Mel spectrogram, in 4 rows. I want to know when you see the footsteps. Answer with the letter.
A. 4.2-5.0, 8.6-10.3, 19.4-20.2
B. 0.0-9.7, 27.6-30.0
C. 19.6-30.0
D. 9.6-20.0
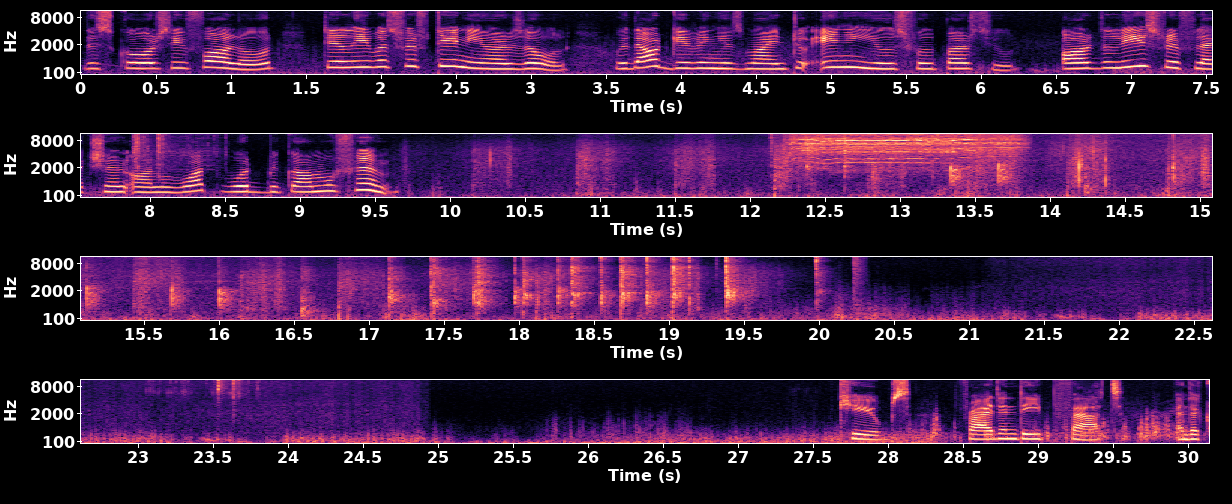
D.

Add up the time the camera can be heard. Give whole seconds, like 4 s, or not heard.
3 s.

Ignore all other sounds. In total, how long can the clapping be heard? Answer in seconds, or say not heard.
8 s.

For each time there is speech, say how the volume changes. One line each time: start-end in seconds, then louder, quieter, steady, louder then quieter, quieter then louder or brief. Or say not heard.
0.0-9.7 steady
27.6-30.0 brief.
